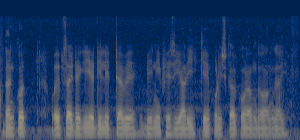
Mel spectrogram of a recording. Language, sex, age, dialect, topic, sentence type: Bengali, male, 18-24, Rajbangshi, banking, statement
